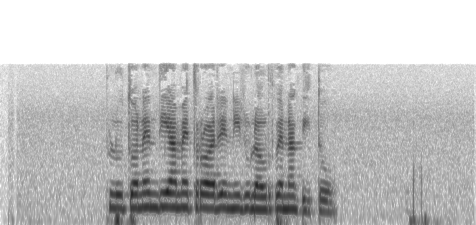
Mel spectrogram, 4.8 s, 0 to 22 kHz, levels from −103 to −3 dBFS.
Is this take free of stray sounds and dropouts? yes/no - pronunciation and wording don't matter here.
yes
